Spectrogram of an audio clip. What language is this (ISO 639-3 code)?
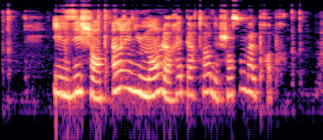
fra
